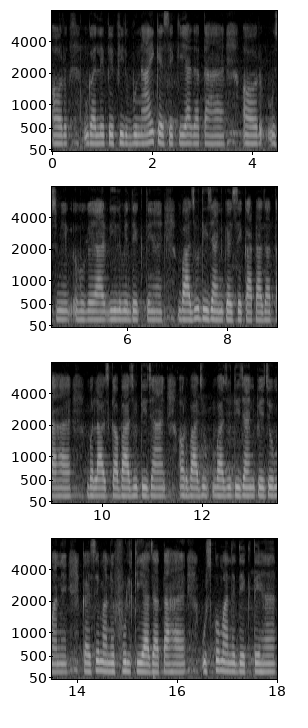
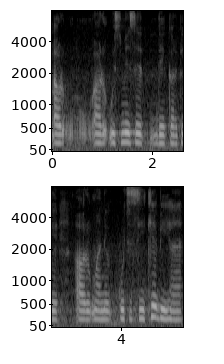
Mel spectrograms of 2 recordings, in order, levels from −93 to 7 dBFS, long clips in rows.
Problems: none marked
